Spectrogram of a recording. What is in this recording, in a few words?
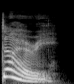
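"diary", British English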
